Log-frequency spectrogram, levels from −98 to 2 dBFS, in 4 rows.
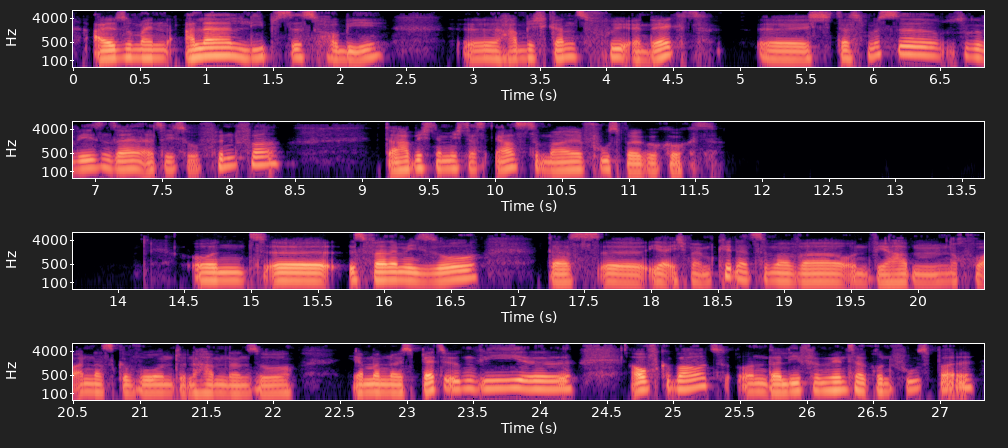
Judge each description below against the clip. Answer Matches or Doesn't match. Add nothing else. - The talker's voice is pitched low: Matches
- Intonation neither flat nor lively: Matches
